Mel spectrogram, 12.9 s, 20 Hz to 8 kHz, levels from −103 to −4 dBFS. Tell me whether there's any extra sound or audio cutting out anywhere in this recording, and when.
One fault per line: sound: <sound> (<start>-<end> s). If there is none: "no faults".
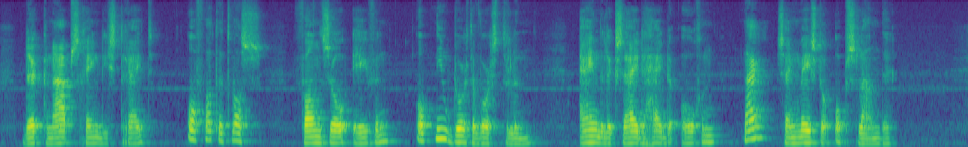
no faults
